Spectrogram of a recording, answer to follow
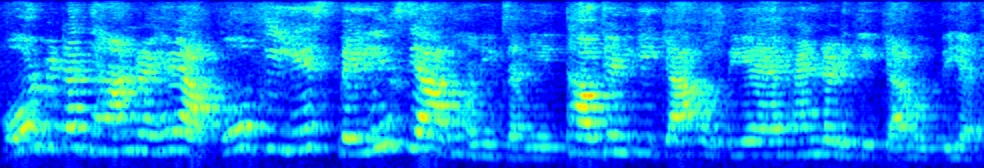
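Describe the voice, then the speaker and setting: A woman teaching young children in a classroom lesson, slow and patient. She repeats each question and answers it herself. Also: high voice, a bit bright. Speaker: primary school teacher. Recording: very echoey room, voice from far off.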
